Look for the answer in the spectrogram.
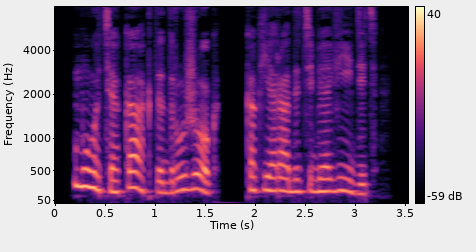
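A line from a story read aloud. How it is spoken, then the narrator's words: Nonstop laughing exclamations. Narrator (Russian): Безостановочно восклицала я, смеясь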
